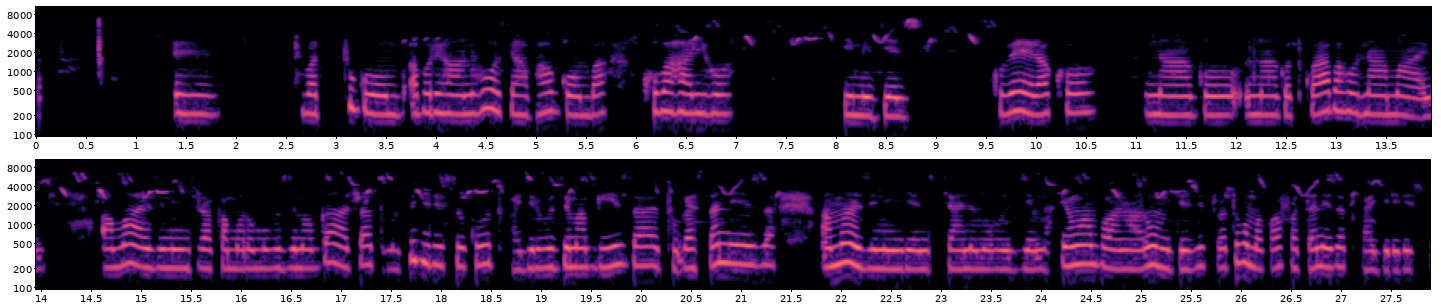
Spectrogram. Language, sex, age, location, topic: Kinyarwanda, female, 18-24, Nyagatare, health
